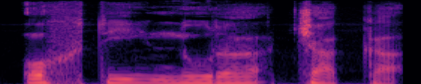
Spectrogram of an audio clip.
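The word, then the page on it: Okhti Noora Chaka: Russian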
